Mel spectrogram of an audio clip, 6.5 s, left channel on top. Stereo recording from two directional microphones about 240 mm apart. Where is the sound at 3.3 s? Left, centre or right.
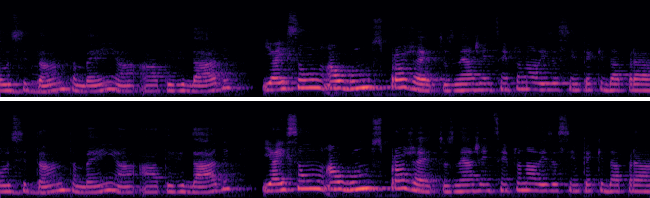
Right.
